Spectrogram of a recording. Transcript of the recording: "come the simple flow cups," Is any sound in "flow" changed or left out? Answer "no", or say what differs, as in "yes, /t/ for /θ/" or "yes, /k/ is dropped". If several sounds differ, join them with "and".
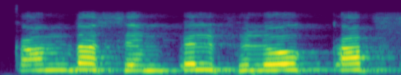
yes, /p/ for /f/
